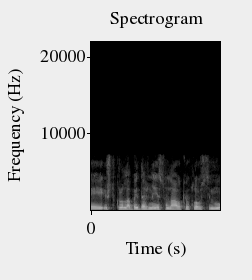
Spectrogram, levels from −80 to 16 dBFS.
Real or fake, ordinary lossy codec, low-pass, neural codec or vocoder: fake; AAC, 32 kbps; 7.2 kHz; codec, 16 kHz, 8 kbps, FunCodec, trained on LibriTTS, 25 frames a second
